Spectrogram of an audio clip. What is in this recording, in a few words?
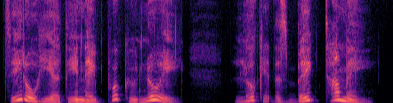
"puku", Māori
